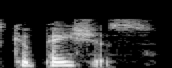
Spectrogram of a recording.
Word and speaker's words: capacious: means roomy or spacious it even rhymes with spacious but not with copious which is our next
